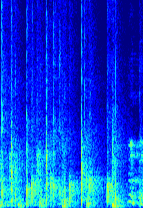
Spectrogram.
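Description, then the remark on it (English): A short burst of applause: a handful of sharp claps in an uneven patter for a couple of seconds, with voices murmuring underneath. “Let's give it a round of applause.”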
